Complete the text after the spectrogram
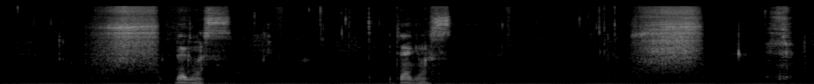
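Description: An elderly man slurps soup noisily.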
